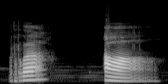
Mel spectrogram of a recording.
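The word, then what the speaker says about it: ראה: You have Resh, Quamats, Aleph, Quamats, Hey, and again Hey is silent, so we're looking at Ra, A.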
